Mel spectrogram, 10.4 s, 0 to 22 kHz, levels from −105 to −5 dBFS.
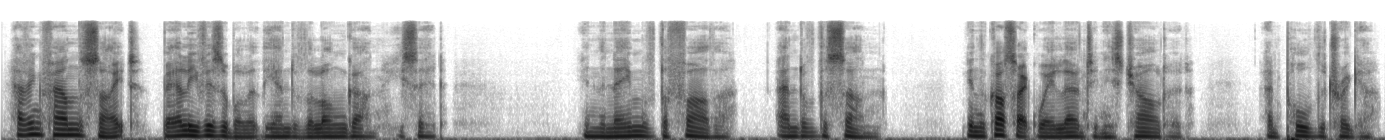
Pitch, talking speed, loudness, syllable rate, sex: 115 Hz, 215 wpm, -20 LUFS, 6.3 syllables/s, male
